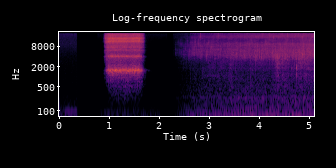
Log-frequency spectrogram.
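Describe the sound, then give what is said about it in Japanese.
Carbonated shampoo fizzes and crackles as it is lathered in the palms. A short, bright hiss comes first, then a faint, continuous, crackling fizz. “今の音でどんなシャンプーか取れちゃったかな。そうです、シュワシュワパチパチの炭酸シャンプ”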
